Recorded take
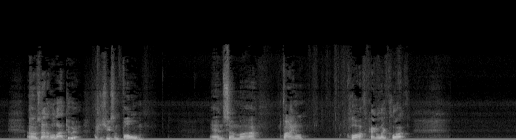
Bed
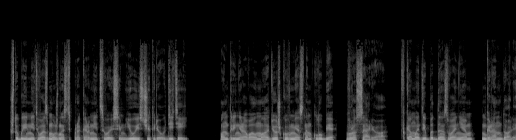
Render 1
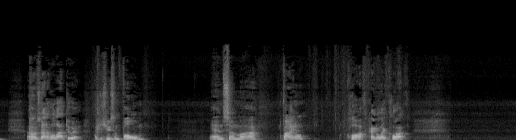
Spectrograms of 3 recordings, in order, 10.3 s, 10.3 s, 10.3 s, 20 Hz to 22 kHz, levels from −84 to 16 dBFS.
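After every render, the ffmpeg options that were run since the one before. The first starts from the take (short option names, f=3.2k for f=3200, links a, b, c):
-af "bandreject=f=50:t=h:w=6,bandreject=f=100:t=h:w=6,bandreject=f=150:t=h:w=6,bandreject=f=200:t=h:w=6,bandreject=f=250:t=h:w=6"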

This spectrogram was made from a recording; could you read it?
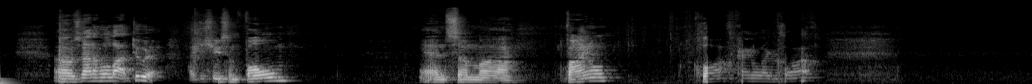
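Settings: -filter_complex "[0:a]asettb=1/sr,asplit=3[a][b][c];[a]atrim=end=1.524[d];[b]atrim=start=1.52:end=2.19,asetpts=PTS-STARTPTS,afade=t=in:d=0.004:c=qsin,afade=t=out:st=0.666:d=0.004:c=qsin,highpass=320[e];[c]atrim=start=2.186[f];[d][e]acrossfade=d=0.004:c1=hsin:c2=qsin[g];[g][f]acrossfade=d=0.004:c1=qsin:c2=hsin,asettb=1/sr,asplit=3[h][i][j];[h]atrim=end=4.914[k];[i]atrim=start=4.91:end=5.82,asetpts=PTS-STARTPTS,afade=t=in:d=0.004:c=qsin,afade=t=out:st=0.906:d=0.004:c=qsin,asuperstop=centerf=1200:order=8:qfactor=5.9[l];[j]atrim=start=5.816[m];[k][l]acrossfade=d=0.004:c1=hsin:c2=qsin[n];[n][m]acrossfade=d=0.004:c1=qsin:c2=hsin,asettb=1/sr,asplit=3[o][p][q];[o]atrim=end=7.074[r];[p]atrim=start=7.07:end=8.02,asetpts=PTS-STARTPTS,afade=t=in:d=0.004:c=qsin,afade=t=out:st=0.946:d=0.004:c=qsin,acompressor=threshold=-32dB:ratio=10:attack=3.2:release=140:knee=1:detection=peak[s];[q]atrim=start=8.016[t];[r][s]acrossfade=d=0.004:c1=hsin:c2=qsin[u];[u][t]acrossfade=d=0.004:c1=qsin:c2=hsin"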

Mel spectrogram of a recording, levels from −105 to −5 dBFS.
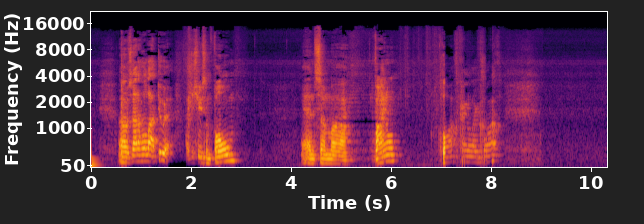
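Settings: -filter_complex "[0:a]asettb=1/sr,asplit=3[a][b][c];[a]atrim=end=0.704[d];[b]atrim=start=0.7:end=2.24,asetpts=PTS-STARTPTS,afade=t=in:d=0.004:c=qsin,afade=t=out:st=1.536:d=0.004:c=qsin,bass=f=250:g=-12,treble=f=4k:g=3[e];[c]atrim=start=2.236[f];[d][e]acrossfade=d=0.004:c1=hsin:c2=qsin[g];[g][f]acrossfade=d=0.004:c1=qsin:c2=hsin,asettb=1/sr,asplit=3[h][i][j];[h]atrim=end=5.124[k];[i]atrim=start=5.12:end=5.72,asetpts=PTS-STARTPTS,afade=t=in:d=0.004:c=qsin,afade=t=out:st=0.596:d=0.004:c=qsin,aecho=1:1:4.5:0.84,atrim=end_sample=26460[l];[j]atrim=start=5.716[m];[k][l]acrossfade=d=0.004:c1=hsin:c2=qsin[n];[n][m]acrossfade=d=0.004:c1=qsin:c2=hsin,asettb=1/sr,asplit=3[o][p][q];[o]atrim=end=7.324[r];[p]atrim=start=7.32:end=7.9,asetpts=PTS-STARTPTS,afade=t=in:d=0.004:c=qsin,afade=t=out:st=0.576:d=0.004:c=qsin,asplit=2[s][t];[t]adelay=39,volume=-5.5dB[u];[s][u]amix=inputs=2:normalize=0,atrim=end_sample=25578[v];[q]atrim=start=7.896[w];[r][v]acrossfade=d=0.004:c1=hsin:c2=qsin[x];[x][w]acrossfade=d=0.004:c1=qsin:c2=hsin"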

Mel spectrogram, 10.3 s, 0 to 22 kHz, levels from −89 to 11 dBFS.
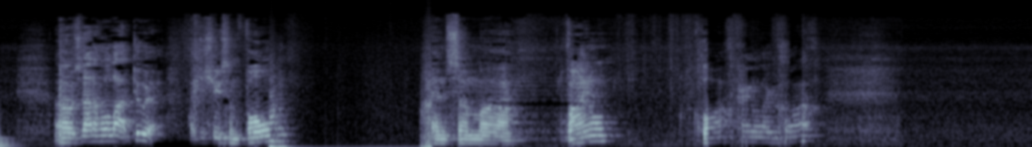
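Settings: -filter_complex "[0:a]asplit=3[a][b][c];[a]afade=t=out:st=2.68:d=0.02[d];[b]aeval=exprs='abs(val(0))':c=same,afade=t=in:st=2.68:d=0.02,afade=t=out:st=4.3:d=0.02[e];[c]afade=t=in:st=4.3:d=0.02[f];[d][e][f]amix=inputs=3:normalize=0"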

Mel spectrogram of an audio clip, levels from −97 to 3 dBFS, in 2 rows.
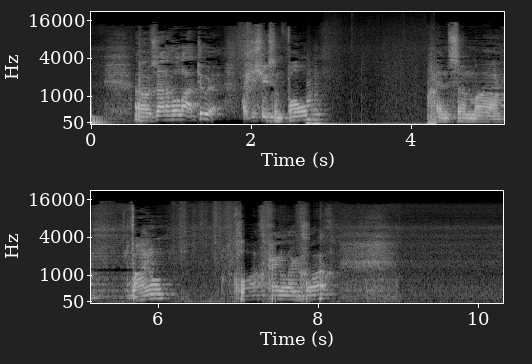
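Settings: -filter_complex "[0:a]asplit=2[a][b];[b]alimiter=limit=-15.5dB:level=0:latency=1:release=200,volume=2dB[c];[a][c]amix=inputs=2:normalize=0,acompressor=threshold=-26dB:ratio=4"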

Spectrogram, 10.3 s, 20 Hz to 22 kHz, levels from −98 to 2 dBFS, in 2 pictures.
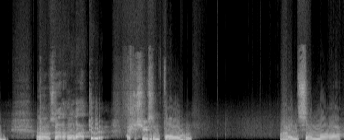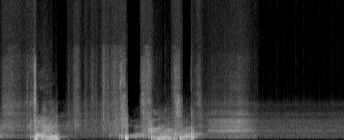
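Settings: -filter_complex "[0:a]acrossover=split=580|3600[a][b][c];[a]acrusher=bits=4:mix=0:aa=0.5[d];[c]aeval=exprs='sgn(val(0))*max(abs(val(0))-0.002,0)':c=same[e];[d][b][e]amix=inputs=3:normalize=0"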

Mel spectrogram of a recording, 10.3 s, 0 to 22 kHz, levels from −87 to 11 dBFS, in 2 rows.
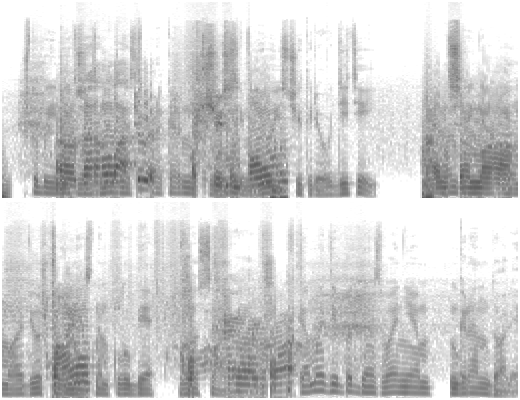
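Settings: -filter_complex "[1:a]volume=-9.5dB[a];[0:a][a]amix=inputs=2:normalize=0"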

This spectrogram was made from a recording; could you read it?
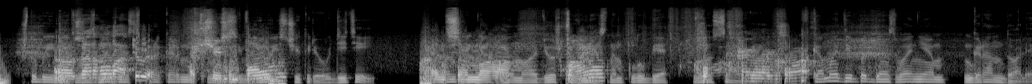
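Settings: -af "volume=9dB,alimiter=limit=-2dB:level=0:latency=1"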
